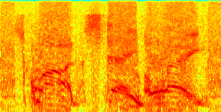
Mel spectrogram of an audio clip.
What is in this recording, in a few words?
"fallback", radio; csof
